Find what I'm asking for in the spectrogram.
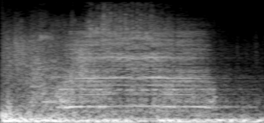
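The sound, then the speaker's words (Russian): A deep, menacing reconstructed tyrannosaurus roar, recreated by a neural network using a bull's roar and amplified to match the dinosaur's size, rumbles loudly for about two seconds, heavy in the low end with a steady droning tone running through it, then fades out. No voices. “В итоге получился низкий пугающий рокот, больше похожий на шаги приближающегося ящера”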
